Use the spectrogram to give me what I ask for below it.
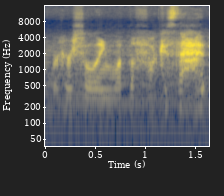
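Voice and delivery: ordinary talk, nothing marked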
